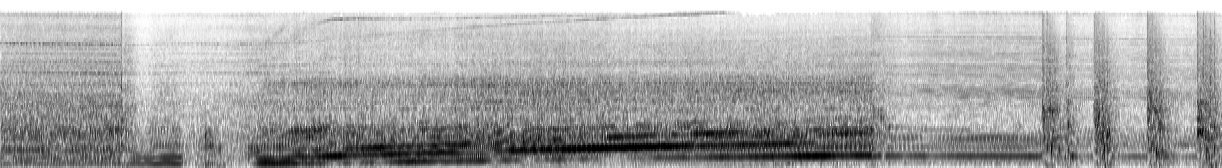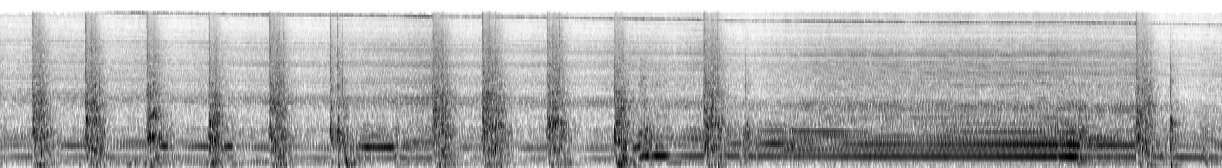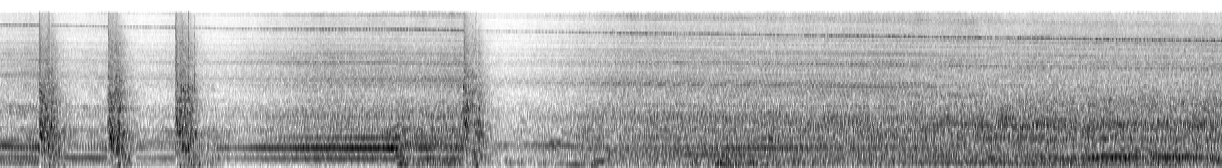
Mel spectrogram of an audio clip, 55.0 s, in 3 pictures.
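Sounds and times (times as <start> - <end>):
car engine droning on dyno: 0.0 - 55.0
sharp exhaust bangs: 13.0 - 30.2, 33.6 - 40.7, 41.7 - 44.4.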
